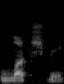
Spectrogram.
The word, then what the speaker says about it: Lakshmi: Lakshmi nephron yeah Lakshmi it's like lucky Lakshmi is pronounced Lakshmi banal akashimi how long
